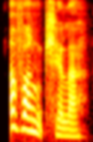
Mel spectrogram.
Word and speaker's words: avuncular: Americans tend to say the R at the end, avuncular, whereas the British will say avuncular.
